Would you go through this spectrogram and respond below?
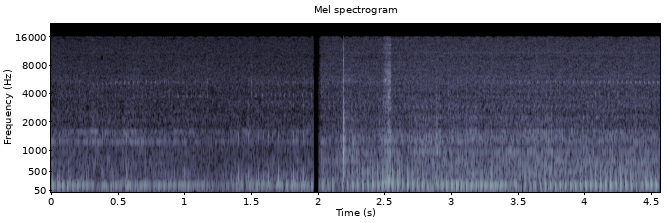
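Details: Greeting purr from a female red tabby-and-white Scottish Fold with upright ears; a low, even, buzzing rumble runs throughout, briefly broken by a click and rustle near the middle, then resuming a little louder.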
